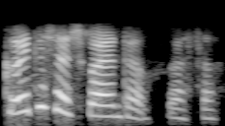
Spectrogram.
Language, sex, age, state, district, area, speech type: Kashmiri, female, 18-30, Jammu and Kashmir, Bandipora, rural, conversation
